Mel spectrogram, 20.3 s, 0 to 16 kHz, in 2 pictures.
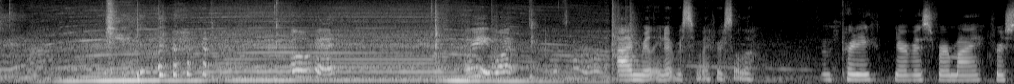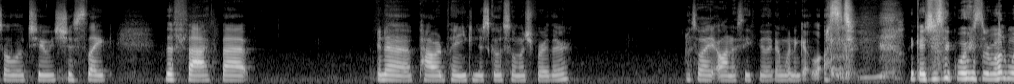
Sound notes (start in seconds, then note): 0.0 motor whirs loudly to life; 3.5 motor turns off; 19.0 laughs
